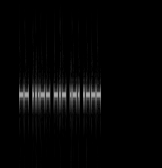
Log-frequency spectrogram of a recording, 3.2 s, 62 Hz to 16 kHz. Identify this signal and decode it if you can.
Morse code, heard as a keyed tone, about 46 wpm, 700 Hz. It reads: M3KRJ
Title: DXCC-100 Call Signs - 5 Characters - 45wpm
